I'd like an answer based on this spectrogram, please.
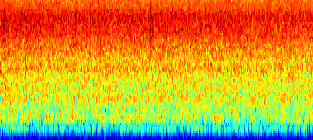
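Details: Many honey bees cleaning up wax cappings after a honey harvest, licking up leftover honey, heard close up: a dense, steady droning hum with no breaks, thick and even throughout.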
